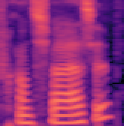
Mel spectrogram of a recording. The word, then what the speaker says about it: Françoise: Hi, everyone, and welcome to this week's episode with Françoise again. Or did I say that right? Can you say your Yeah. name more beautiful than I did? So with Dutch pronunciation, it's Françoise. Françoise, so beautiful.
